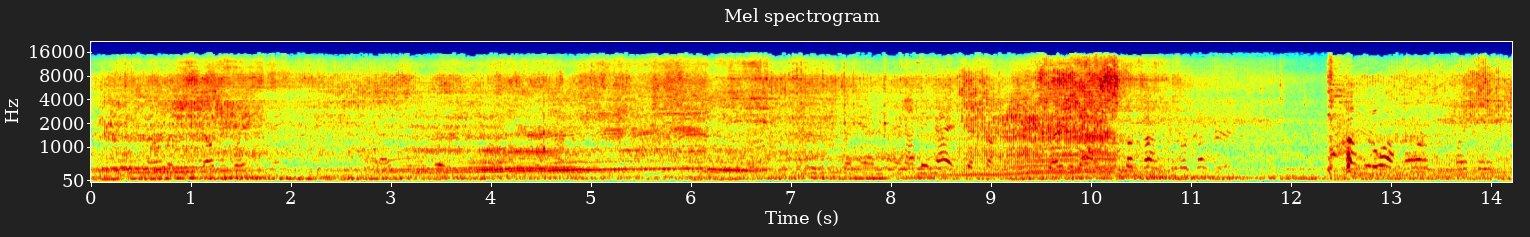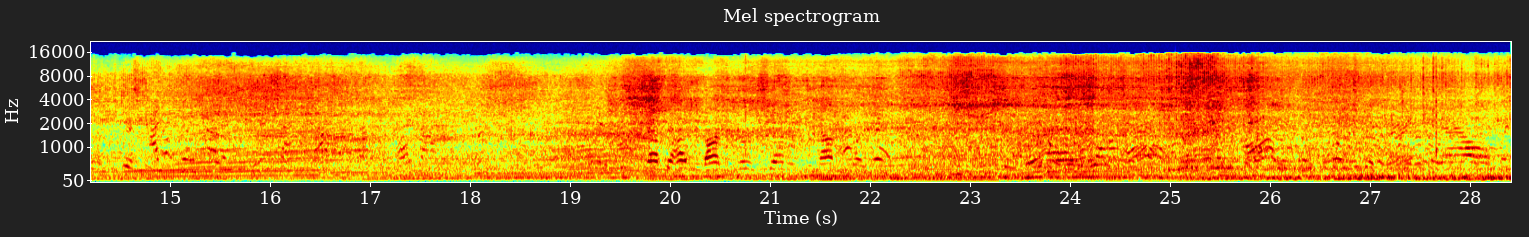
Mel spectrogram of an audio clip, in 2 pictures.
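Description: Small dirt bike engines buzz and rev up and down.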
